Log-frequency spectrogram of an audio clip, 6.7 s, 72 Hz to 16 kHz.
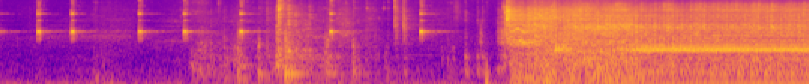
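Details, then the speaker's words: First-year Kubota RTV900 with a 3-cylinder diesel, just after alternator installation: relay clicks and glow plugs, then it fires and settles into an even, steady idle. No whine or rattle, and the alternator is charging. "now running and the alternator is working and it's charging no noise"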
